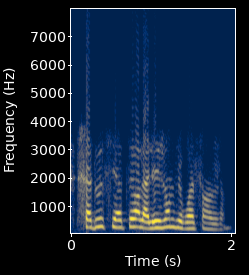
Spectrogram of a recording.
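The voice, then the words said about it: Jokingly exaggerated English accent. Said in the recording (French): “avec mon super accent anglais”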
